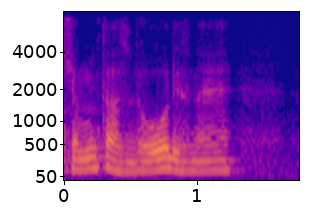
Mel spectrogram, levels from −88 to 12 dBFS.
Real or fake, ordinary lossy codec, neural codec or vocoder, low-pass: real; none; none; 7.2 kHz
